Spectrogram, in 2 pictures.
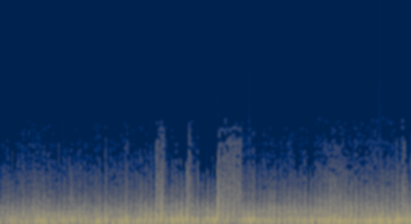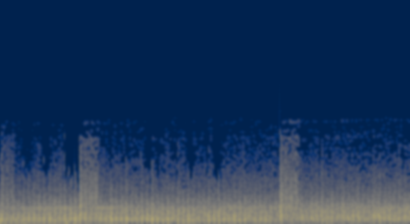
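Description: Helicopter rotor and turbine running steadily at the landing, the blades chopping in a fast, even beat, with a few brief sharp clicks over it.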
